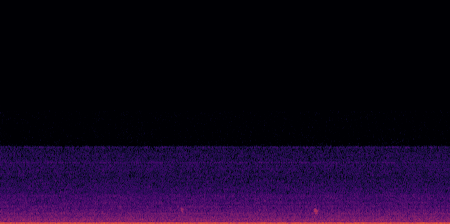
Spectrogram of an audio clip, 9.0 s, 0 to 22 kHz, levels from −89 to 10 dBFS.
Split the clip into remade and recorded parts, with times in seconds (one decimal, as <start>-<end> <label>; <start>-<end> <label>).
0.0-0.6 remade; 0.6-1.7 recorded; 1.7-3.7 remade; 3.7-8.2 recorded; 8.2-9.0 remade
